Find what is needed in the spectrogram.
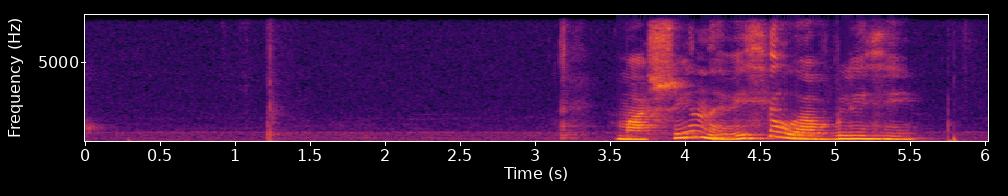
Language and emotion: Russian, neutral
